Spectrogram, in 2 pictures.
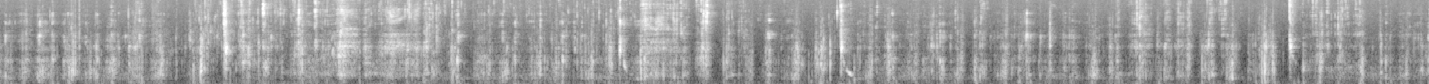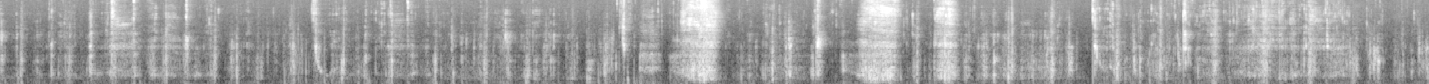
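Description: Close-miked chewing of spicy stir-fried pork intestines and glass noodles: a continuous run of wet, sticky smacks and squelches, with two louder bursts about three-quarters of the way through.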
